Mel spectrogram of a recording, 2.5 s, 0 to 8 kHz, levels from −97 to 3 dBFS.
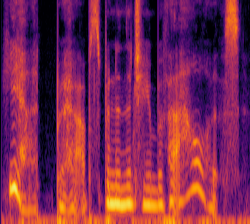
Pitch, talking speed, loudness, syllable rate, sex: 195 Hz, 215 wpm, -17 LUFS, 5.0 syllables/s, female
